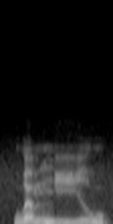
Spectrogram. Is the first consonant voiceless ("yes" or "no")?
no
